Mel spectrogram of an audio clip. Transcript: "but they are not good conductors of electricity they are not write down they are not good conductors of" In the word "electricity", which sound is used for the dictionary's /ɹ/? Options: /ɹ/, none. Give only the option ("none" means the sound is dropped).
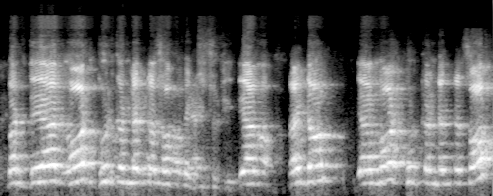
none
